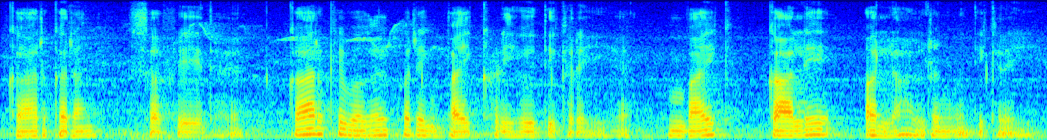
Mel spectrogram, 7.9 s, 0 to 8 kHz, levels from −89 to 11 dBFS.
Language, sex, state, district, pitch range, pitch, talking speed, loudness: Hindi, male, Uttar Pradesh, Etah, 95-115 Hz, 100 Hz, 190 wpm, -22 LUFS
